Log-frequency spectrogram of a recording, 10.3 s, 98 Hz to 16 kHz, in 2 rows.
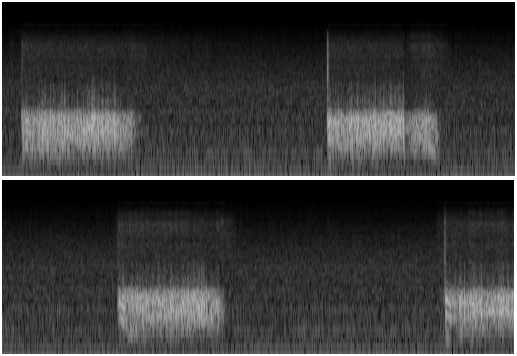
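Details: Snoring in a sleeping girl, ASMR recording: regular rough snores on each breath in, about 20 a minute, with quiet pauses between them; ordinary snoring.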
